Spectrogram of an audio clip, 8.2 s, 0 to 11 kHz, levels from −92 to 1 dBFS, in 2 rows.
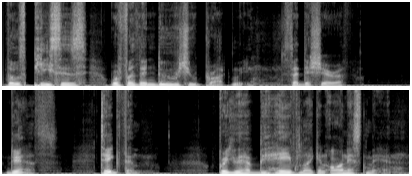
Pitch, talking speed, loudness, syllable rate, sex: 120 Hz, 170 wpm, -19 LUFS, 5.3 syllables/s, male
